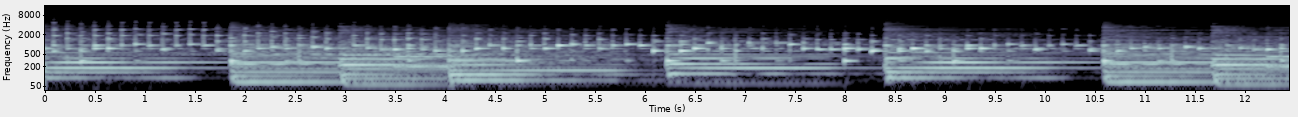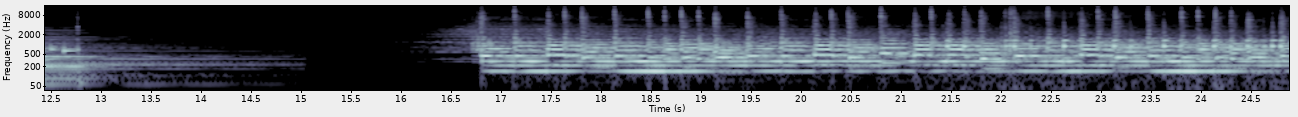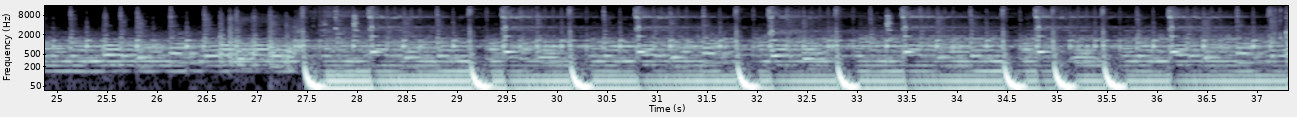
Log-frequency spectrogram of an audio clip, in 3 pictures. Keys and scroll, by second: 4.3 ctrl+t, 18.3 ctrl+t.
